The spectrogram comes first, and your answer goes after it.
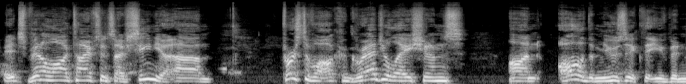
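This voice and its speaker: A man hosting a casual interview, asking questions in a halting, conversational way. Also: a little high, fairly bright tone. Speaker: interviewer, show host.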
